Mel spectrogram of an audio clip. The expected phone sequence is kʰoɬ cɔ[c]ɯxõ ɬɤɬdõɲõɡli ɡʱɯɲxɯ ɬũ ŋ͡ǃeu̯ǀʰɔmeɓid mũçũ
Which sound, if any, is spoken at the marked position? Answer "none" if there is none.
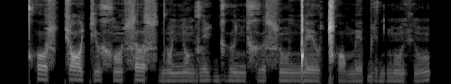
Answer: c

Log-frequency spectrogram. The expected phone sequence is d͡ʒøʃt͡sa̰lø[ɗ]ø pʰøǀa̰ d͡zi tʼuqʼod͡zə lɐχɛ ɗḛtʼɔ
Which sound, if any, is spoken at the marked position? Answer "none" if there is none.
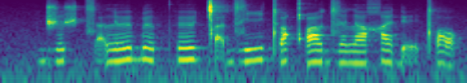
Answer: ɓ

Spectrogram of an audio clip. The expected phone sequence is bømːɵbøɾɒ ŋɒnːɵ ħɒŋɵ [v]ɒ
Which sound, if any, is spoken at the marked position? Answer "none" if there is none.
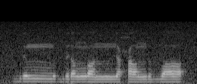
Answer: v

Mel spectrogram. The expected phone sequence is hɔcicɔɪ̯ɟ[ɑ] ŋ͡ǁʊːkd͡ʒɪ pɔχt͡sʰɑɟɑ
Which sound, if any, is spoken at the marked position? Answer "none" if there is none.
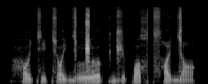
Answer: ʌ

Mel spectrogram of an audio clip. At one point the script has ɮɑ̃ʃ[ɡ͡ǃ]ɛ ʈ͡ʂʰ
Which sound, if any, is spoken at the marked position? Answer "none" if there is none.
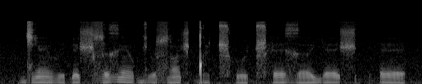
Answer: ɡ͡ǃ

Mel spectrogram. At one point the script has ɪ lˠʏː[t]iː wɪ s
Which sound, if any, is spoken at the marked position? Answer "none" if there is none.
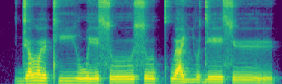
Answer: tʰ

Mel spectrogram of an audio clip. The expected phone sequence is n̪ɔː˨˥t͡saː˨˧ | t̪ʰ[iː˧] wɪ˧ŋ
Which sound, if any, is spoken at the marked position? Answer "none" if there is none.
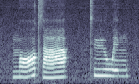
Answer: yː˧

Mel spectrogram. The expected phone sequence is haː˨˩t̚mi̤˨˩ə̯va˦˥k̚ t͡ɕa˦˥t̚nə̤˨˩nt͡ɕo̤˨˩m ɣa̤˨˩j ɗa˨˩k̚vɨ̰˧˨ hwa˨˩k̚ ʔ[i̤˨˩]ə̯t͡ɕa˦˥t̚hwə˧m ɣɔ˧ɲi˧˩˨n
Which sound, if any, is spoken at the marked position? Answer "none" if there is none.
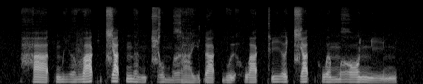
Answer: i˧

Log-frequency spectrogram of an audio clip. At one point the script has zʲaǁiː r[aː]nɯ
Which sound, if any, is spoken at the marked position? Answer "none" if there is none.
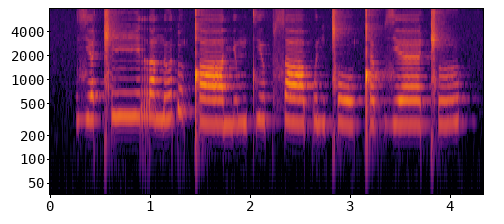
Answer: a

